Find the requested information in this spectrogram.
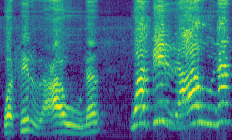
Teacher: را کو باریک پڑھیے اس لیے کہ پیچھے زیر ہے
